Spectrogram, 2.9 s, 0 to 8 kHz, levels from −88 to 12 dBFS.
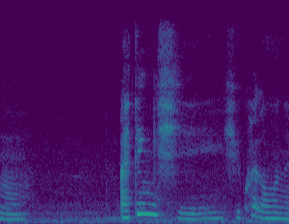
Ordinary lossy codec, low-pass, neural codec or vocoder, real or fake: none; 7.2 kHz; none; real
